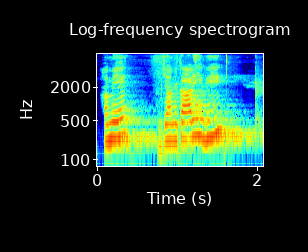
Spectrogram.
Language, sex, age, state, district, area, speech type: Hindi, female, 45-60, Bihar, Samastipur, rural, spontaneous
